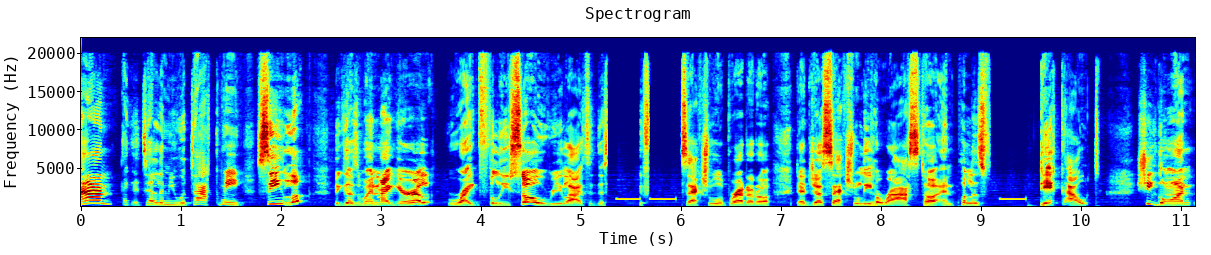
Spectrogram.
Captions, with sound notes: And I could tell them you attack me. See, look, because when my girl rightfully so realized that this (beep) sexual predator that just sexually harassed her and pull his (beep) dick out, she gone.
